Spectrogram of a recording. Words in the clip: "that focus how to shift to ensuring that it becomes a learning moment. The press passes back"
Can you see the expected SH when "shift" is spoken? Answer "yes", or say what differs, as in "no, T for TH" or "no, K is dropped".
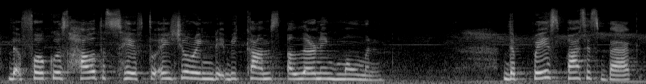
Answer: no, S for SH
